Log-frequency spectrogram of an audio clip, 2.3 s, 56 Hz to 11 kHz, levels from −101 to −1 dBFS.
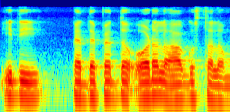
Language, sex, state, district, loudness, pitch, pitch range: Telugu, male, Telangana, Hyderabad, -16 LUFS, 115 Hz, 115-120 Hz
